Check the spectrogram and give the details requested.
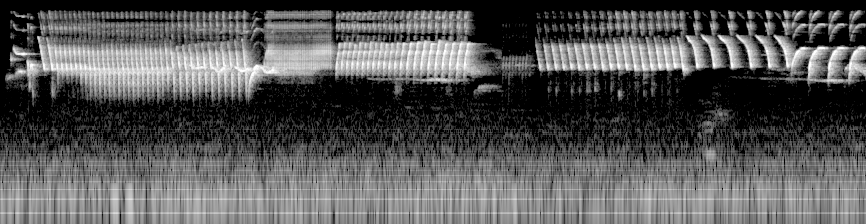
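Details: Singing canary used as a lure to make other canaries respond: long fast trills of rapid repeated notes, a buzzy rolling phrase, a brief pause near six seconds, then quick descending sweeping notes.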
